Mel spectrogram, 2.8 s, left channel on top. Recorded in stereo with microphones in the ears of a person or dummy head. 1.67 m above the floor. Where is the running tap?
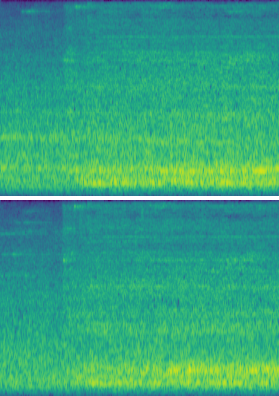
65° right (ahead or behind), 5 m.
